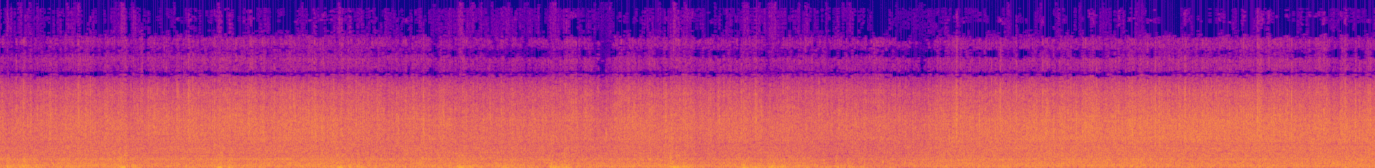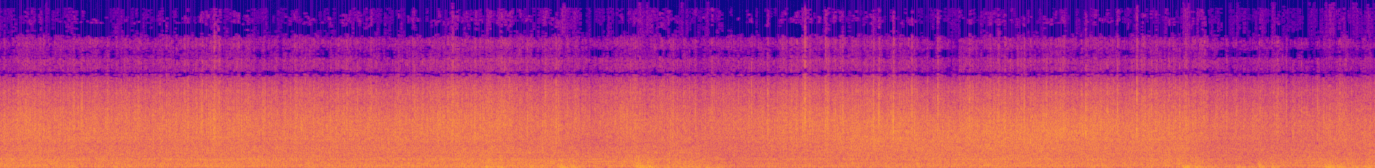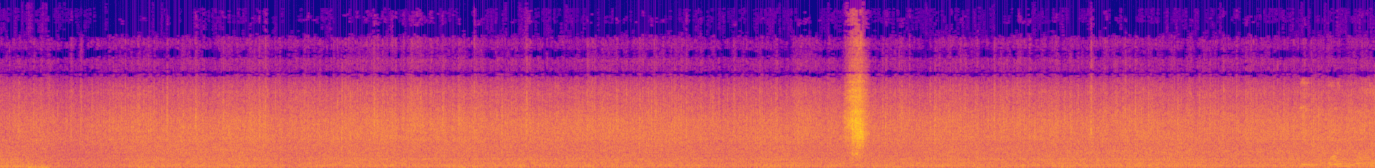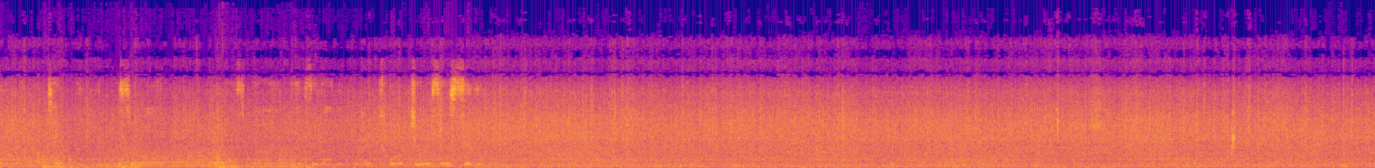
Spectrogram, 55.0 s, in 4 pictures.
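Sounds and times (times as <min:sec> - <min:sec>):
heavy rain on car roof: 0:00.0 - 0:55.0
tyre spray and road noise: 0:34.8 - 0:44.1
brief sharp high sound: 0:36.0 - 0:36.3
low swells: 0:40.5 - 0:45.5.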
